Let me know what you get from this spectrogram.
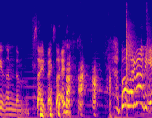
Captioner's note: laughing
